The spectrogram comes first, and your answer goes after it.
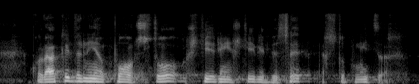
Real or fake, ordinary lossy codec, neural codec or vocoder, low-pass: fake; none; codec, 24 kHz, 1.5 kbps, HILCodec; none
